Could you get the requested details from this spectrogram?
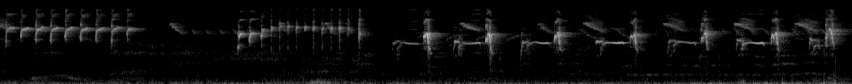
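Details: Young long-tailed shrike with plenty of fill-in phrases: rapid high trilled notes, a held whistle, a fast rattling series, then repeated sharp, upswept calls roughly every half second.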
